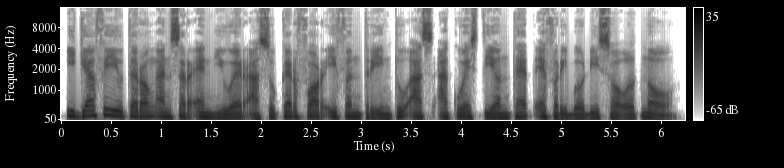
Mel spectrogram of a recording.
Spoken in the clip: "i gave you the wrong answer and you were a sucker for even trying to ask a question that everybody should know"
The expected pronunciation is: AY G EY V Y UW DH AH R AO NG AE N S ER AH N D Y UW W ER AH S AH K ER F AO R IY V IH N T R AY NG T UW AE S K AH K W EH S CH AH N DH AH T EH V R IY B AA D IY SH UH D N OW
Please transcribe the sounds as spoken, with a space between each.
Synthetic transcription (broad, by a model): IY G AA F Y UW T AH R AO NG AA N S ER AH N D Y UW W ER AH S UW K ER F AO R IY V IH N T R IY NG T UW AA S AH K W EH S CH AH N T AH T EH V R IY B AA D IY S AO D N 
